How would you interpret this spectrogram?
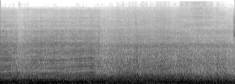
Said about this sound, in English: Let's have a look how she accelerates.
